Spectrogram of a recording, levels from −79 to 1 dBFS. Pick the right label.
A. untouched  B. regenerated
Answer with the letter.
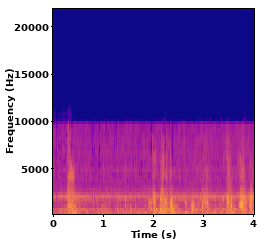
B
